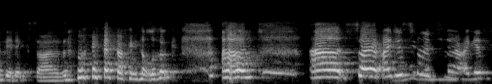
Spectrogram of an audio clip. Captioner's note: laughs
